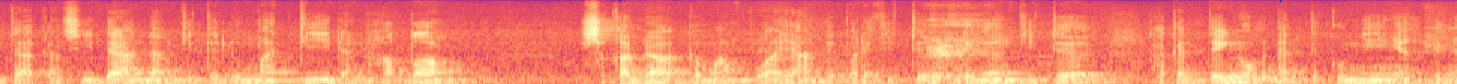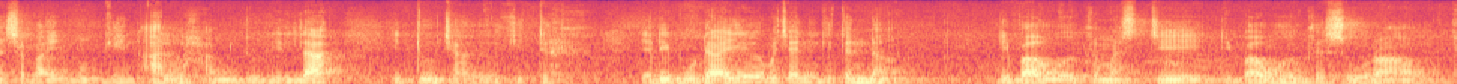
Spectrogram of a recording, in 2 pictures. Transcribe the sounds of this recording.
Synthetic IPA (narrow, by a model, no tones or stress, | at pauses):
kit̪əakansidaŋdaŋkit̪əlumãt̪idanhad̪ˤɑm | səkədarkəmampuanjaŋadəpadakit̪ədəŋãnkit̪ə | a̰kant̪eŋɔʔdant̪əkuniɲə̃dəŋansəbaɪʔ̚muŋkɪna̰lhamdulilːah | it̪ut͡ʃaɾəkit̪ə | d͡ʒadibudajəmat͡ʃamnikit̪ənaʔ | dibawəkəməsd͡ʒɪd̚dibawəkəsuɾaw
